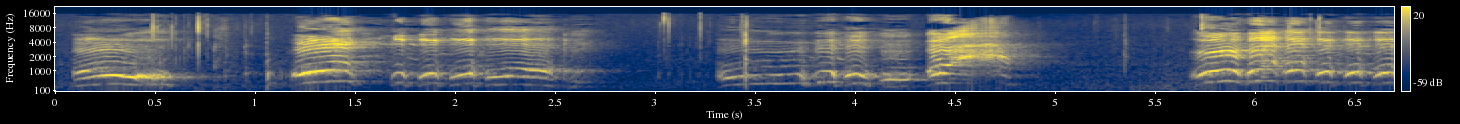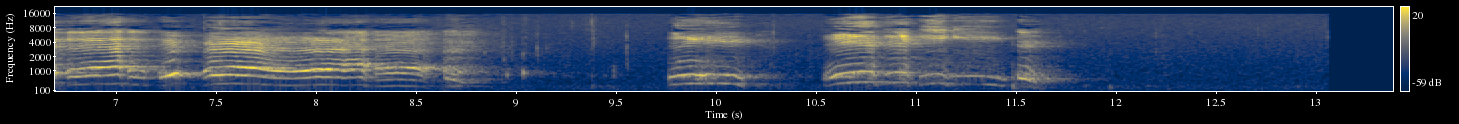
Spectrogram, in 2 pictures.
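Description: A baby belly-laughing in about six separate bouts of rapid, high-pitched laughter, with short pauses between them, falling quiet near the end.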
